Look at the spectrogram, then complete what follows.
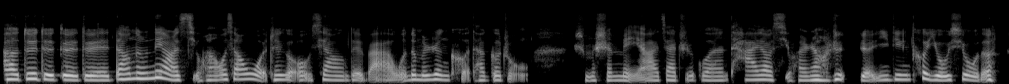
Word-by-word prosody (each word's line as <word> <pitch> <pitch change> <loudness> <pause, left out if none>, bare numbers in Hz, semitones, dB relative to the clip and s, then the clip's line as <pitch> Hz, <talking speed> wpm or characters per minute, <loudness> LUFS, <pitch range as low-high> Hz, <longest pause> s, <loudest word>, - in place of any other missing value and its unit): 啊， 230 +1 +4
对 255 +3 +4
对 225 -3 +5
对 210 -2 +4
对， 195 -1 +3
当 240 +5 +3
成 270 0 +4
那 305 - +4
样 270 -6 +4
儿 205 - +3
喜 205 - -8
欢， 200 +1 -4
我 230 - +1
想 240 0 0
我 240 - +1
这 220 0 0
个 - - 0
偶 200 - -3
像 200 -3 -3
对 195 - -3
吧？ 100 - -3
我 105 +3 -3
那 220 - +2
么 210 -1 +1
认 220 -1 +2
可 - - -7
她 195 - -5
各 200 +1 -2
种， - - -10 0.4
什 - - -11
么 185 - -5
审 185 0 -3
美 190 -1 -3
呀， - - -2
价 195 0 -2
值 200 +1 -9
观， 190 -1 -5
她 210 0 -4
要 215 -1 +2
喜 205 - -9
欢 190 -1 -4
让 195 -1 +2 0.3
人 190 - 0
一 210 - -3
定 220 0 -1
特 245 +5 0
优 200 -5 +3
秀 205 -2 0
的。 210 -2 +1
205 Hz, 290 characters per minute, -24 LUFS, 195-225 Hz, 0.4 s, 对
